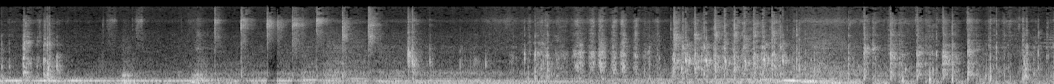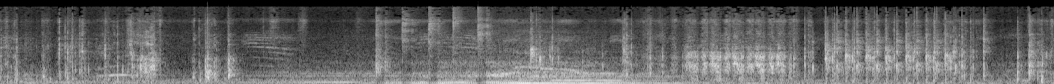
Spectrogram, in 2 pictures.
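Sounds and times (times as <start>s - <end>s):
crinkling of wrappers and boxes: 7.8s - 12.9s
steady low hum: 12.1s - 19.4s.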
